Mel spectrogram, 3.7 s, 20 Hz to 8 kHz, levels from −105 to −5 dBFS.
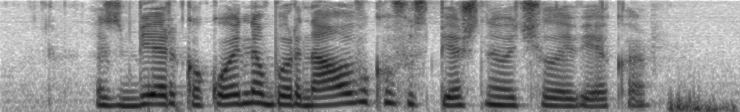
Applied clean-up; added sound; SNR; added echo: none; none; none; none.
